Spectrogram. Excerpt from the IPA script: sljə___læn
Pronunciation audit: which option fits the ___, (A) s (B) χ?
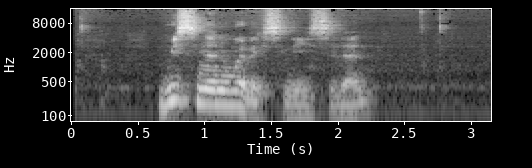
A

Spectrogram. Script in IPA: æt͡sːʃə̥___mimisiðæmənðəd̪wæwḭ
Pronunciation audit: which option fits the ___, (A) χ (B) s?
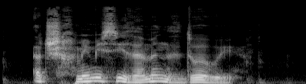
A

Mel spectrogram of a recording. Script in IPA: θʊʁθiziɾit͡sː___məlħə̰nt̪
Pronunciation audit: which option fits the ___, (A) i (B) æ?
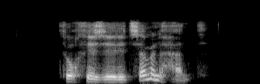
B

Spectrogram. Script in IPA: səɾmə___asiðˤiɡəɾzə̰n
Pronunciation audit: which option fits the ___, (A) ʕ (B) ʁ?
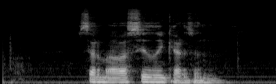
B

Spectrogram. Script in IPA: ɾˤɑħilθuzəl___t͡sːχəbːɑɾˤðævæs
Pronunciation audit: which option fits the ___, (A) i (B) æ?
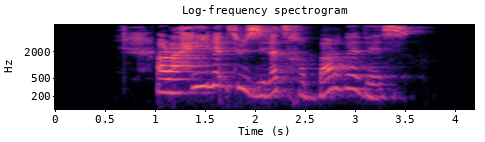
B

